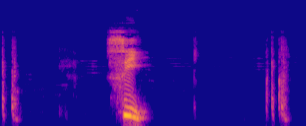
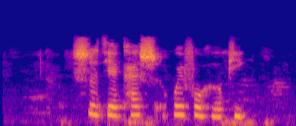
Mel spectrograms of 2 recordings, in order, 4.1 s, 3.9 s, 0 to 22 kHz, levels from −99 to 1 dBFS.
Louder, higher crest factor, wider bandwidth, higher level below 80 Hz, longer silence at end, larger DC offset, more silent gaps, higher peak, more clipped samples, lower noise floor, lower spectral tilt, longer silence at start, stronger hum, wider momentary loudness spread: about the same, -23 LUFS vs -22 LUFS; about the same, 22 dB vs 20 dB; first, 9.6 kHz vs 7.8 kHz; second, -70 dBFS vs -50 dBFS; about the same, 0.3 s vs 0.4 s; neither; first, 3.17-3.34 s vs none; second, -10 dBFS vs -6 dBFS; neither; first, under -90 dBFS vs -62 dBFS; about the same, -3.5 dB/octave vs -3 dB/octave; first, 1.45 s vs 0.95 s; neither; first, 25 LU vs 10 LU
